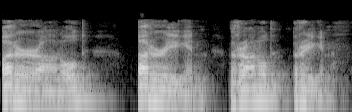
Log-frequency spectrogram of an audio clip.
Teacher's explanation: When you say utter in English, your tongue bounces off the roof of your mouth. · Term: Russian R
